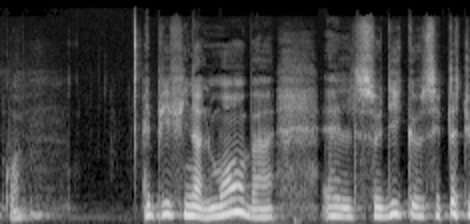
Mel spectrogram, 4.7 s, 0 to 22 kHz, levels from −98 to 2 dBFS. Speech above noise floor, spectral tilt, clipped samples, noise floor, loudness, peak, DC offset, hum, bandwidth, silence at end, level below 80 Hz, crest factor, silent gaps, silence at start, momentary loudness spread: 42 dB; -5.5 dB/octave; under 0.1%; -61 dBFS; -19 LUFS; -2 dBFS; under 0.1%; none; 16.5 kHz; 0 s; -62 dBFS; 18 dB; none; 0.1 s; 15 LU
